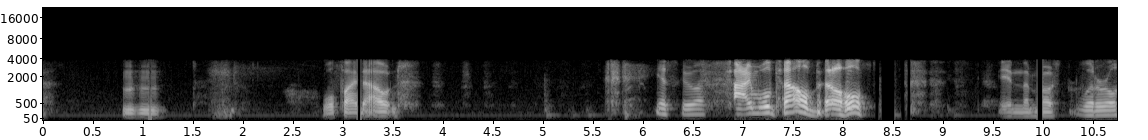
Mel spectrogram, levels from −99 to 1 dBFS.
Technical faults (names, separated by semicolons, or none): packet loss filled with silence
